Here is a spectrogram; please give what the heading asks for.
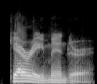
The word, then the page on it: gerrymander: American English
